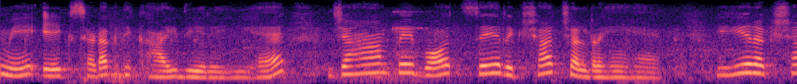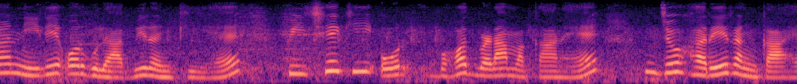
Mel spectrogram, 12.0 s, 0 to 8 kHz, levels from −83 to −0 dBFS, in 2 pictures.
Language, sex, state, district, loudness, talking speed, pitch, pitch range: Hindi, female, Bihar, Madhepura, -21 LUFS, 180 wpm, 220 Hz, 175-265 Hz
